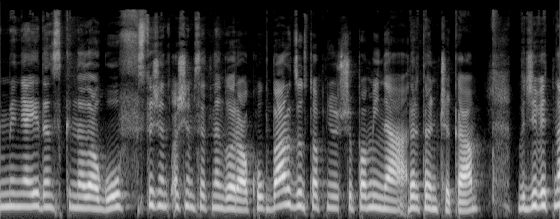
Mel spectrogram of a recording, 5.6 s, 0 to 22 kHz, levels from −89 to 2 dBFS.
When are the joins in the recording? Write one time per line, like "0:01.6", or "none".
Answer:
0:01.4
0:02.7
0:03.0
0:03.4
0:04.1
